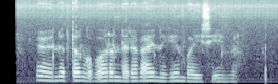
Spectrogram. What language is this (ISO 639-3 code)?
kln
